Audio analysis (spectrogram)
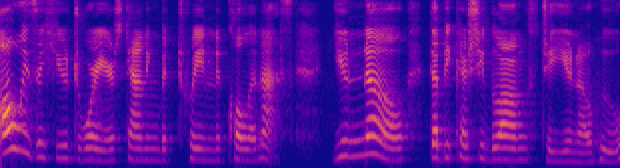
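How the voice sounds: Pitch shifts in an ordinary way across a natural reading voice.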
